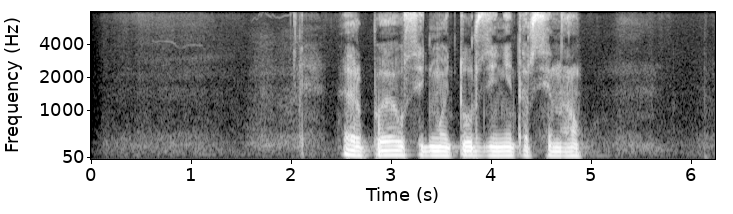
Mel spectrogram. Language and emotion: Russian, neutral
